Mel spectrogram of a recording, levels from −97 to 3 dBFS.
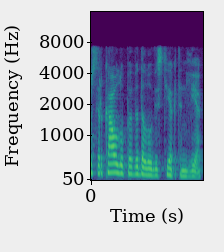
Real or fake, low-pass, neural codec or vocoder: real; 7.2 kHz; none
